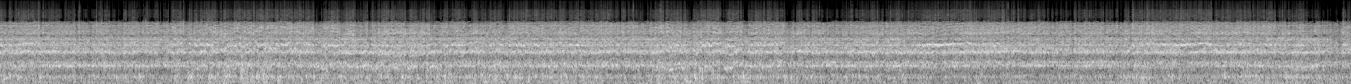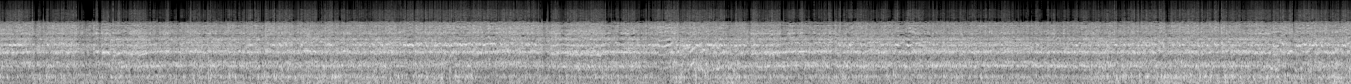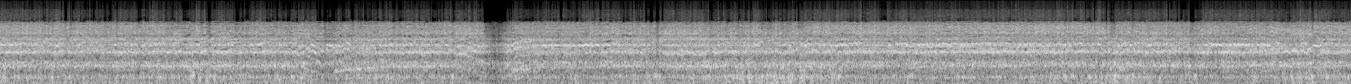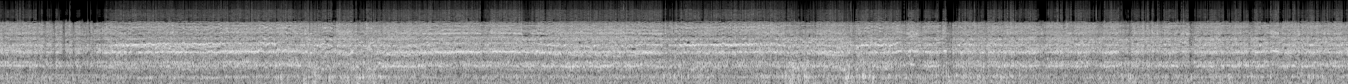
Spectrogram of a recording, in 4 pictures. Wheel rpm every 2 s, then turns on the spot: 230, 220, 230, 230, 230, 230, 230, 230, 230, 220, 210, 230, 230, 230, 230, 160, 200, 220, 220, 230, 230, 220, 220, 220, 220, 240, 230.
none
